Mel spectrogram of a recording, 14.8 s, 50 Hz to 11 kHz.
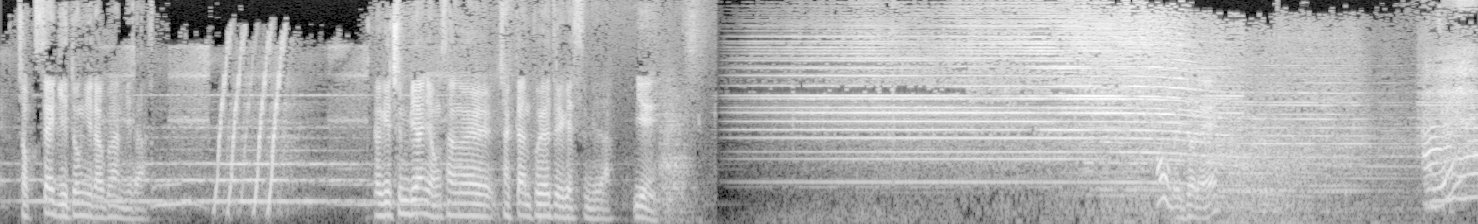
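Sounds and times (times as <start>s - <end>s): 
speech: 0.2s - 3.0s, 3.6s - 6.9s, 11.7s - 12.3s
wailing vehicle siren passing by with Doppler shift: 7.3s - 14.4s
rushing noise: 10.4s - 14.6s.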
